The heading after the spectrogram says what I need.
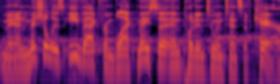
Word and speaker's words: Black Mesa: like it and yeah originally the voice actor mispronounced black Mesa as black Messa but thankfully that seems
